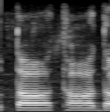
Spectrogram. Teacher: आपके दांत से जीभ जो है दांत से टच होगी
